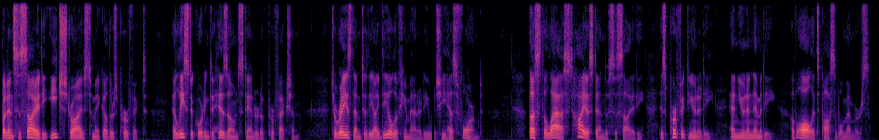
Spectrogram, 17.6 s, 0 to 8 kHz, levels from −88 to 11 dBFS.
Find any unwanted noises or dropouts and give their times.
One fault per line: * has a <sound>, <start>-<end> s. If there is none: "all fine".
* has a dropout, 8.6-8.7 s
